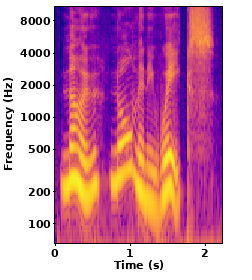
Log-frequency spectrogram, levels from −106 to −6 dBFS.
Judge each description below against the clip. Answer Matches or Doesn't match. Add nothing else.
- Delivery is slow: Matches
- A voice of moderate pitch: Doesn't match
